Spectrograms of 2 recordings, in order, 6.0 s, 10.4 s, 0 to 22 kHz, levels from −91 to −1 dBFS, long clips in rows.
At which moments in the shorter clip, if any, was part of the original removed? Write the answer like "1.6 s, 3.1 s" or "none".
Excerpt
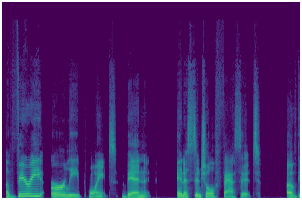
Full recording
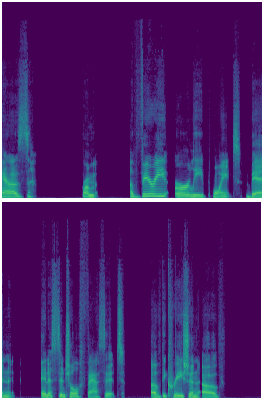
none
